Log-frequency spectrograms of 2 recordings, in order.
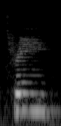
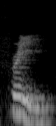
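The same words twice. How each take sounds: First: "Three" with the TH kept, pitched high. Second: "free" for three, F in place of TH. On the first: Teacher giving the form before Cockney, "Three" with TH. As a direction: say "Three" high, without any F. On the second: Teacher showing learners Cockney British, "free" with F for TH. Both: Shown as a demonstration. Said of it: "T H will turn into fur sound".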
